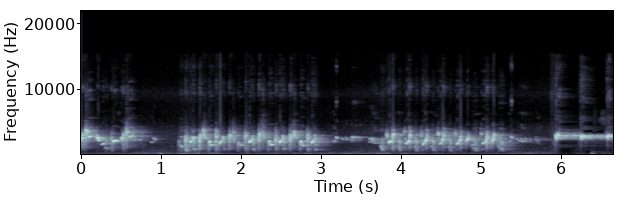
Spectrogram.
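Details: Trucukan bulbul singing in an energetic, ringing style: dense, rapid bubbling warbles in long bursts separated by brief pauses, ending in a steadier note, over a faint low hum.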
